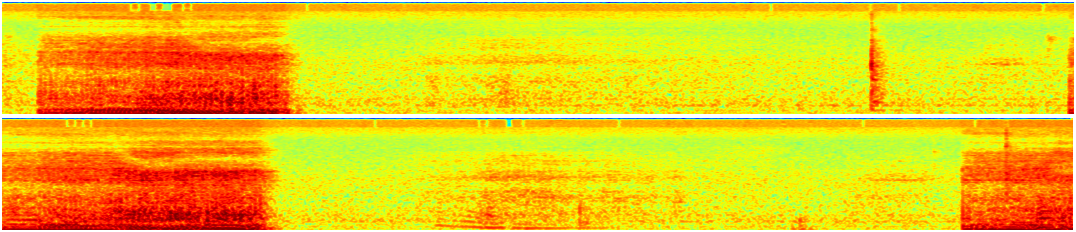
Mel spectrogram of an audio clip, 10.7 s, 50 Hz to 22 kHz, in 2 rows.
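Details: Four-month-old puppy snoring in sleep: loud, harsh snores every four to five seconds, roughly 12 per minute, with quiet gaps between.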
